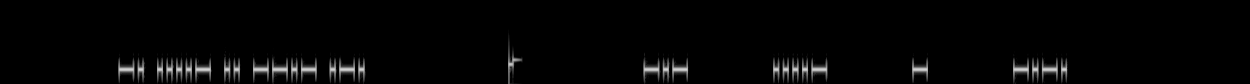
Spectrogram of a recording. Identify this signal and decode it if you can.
Morse code, heard as a keyed tone, about 25 wpm, spaced as for 14 wpm, 700 Hz. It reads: N4IQR K4TC
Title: USA Call Signs - 6x Character Spacing - 25wpm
